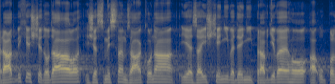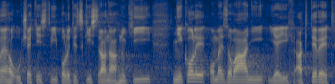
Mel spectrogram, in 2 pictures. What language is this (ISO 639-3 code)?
ces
